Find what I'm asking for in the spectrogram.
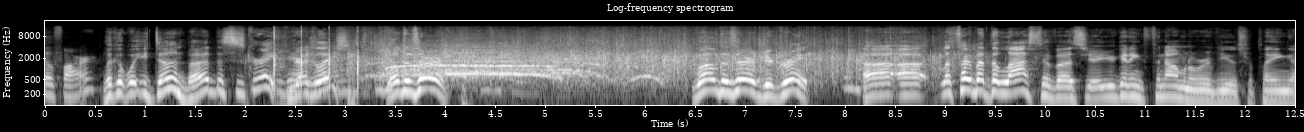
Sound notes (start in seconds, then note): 4.0 cheers and applause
